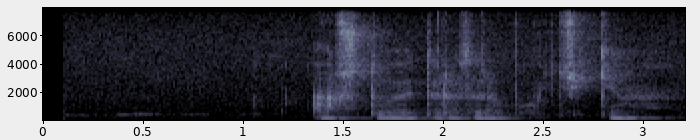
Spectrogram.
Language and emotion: Russian, neutral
